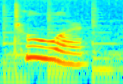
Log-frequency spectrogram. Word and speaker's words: tour: इसे क्या ज़्यादातर लोग बोलते हैं? टूर, कि हम टूर पर जा रहे हैं, विच इज़ इनकरेक्ट। क्या है correct pronunciation? टूर, टूर, टूर। इसमें जो लास्ट वाला आर, देखिए most of the time English में जो आर होता है ना वो साइलेंट ही होता है, जो लास्ट वाला होता है।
